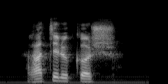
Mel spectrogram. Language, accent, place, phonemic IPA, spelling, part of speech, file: French, France, Lyon, /ʁa.te l(ə) kɔʃ/, rater le coche, verb, LL-Q150 (fra)-rater le coche.wav
- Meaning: to miss the boat, to miss the bus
